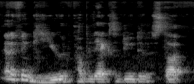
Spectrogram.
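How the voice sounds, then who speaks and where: A man's voice: medium pitch, sing-song, very fast, darkish tone. A man in his early twenties rambling casually and unscripted as a podcast host, often interrupting himself, recorded in an echoing bathroom. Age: early 20s. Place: small indoor bathroom. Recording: echoing bathroom, some background noise.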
